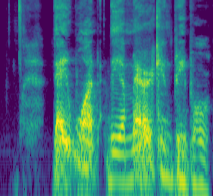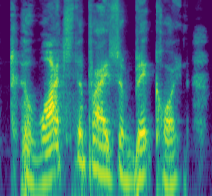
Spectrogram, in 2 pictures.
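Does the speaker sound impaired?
Yes: chronic voice problem; about 2 years of dry, stiff voice box, uses CPAP machine; day two of healing, about 10% recovered, throat vibration and clearing returning; constant dry throat, urge to clear throat, stiff voice box loosening, easier when louder.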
